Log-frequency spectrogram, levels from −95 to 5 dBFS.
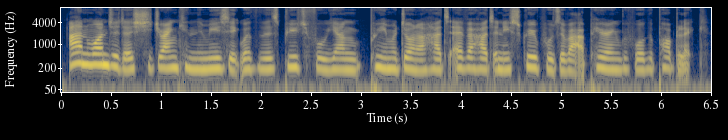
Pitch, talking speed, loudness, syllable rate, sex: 200 Hz, 220 wpm, -20 LUFS, 6.6 syllables/s, female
